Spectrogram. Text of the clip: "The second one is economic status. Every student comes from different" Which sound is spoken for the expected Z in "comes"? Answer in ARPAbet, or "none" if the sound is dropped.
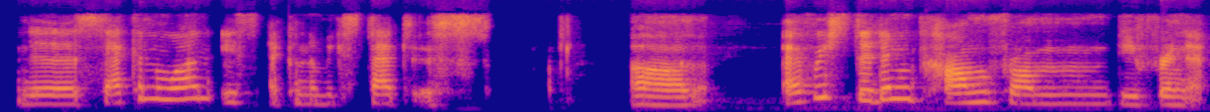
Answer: none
